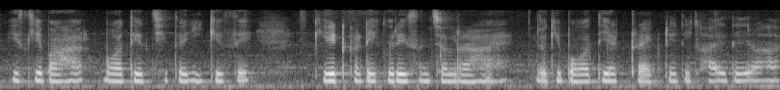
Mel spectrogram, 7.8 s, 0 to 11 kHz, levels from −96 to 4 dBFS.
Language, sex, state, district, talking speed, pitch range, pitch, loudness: Hindi, female, Bihar, Begusarai, 175 wpm, 230-245 Hz, 240 Hz, -21 LUFS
